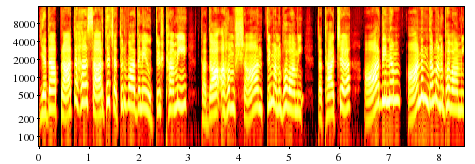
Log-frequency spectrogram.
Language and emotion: Sanskrit, happy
